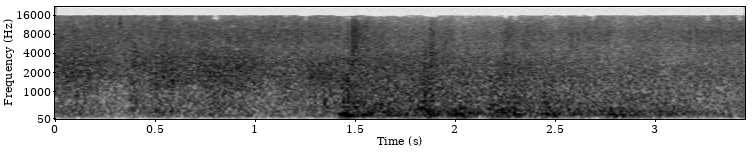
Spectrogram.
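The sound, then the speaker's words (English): Steady rain hisses throughout while a low rumble of thunder swells in around the midpoint and rolls on, loud, with no voices. “Once Ben saw lightning during a storm and thought that it must be electricity.”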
